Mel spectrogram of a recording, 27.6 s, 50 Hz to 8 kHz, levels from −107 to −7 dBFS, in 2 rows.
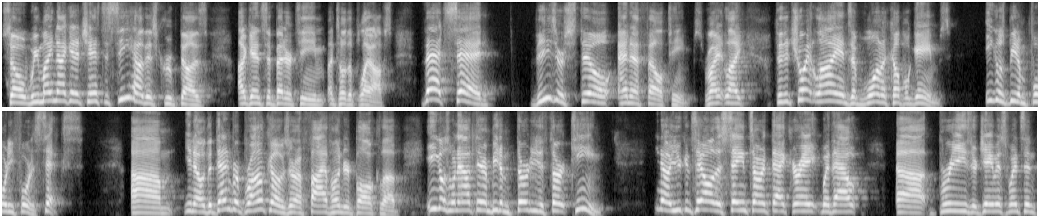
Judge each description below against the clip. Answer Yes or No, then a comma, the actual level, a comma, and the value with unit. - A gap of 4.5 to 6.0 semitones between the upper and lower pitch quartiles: Yes, average, 4.8 semitones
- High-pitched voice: Yes, high, 205 Hz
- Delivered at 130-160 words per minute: No, average, 175 wpm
